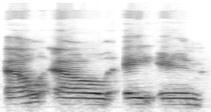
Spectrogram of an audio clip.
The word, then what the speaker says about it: Llano: I believe it's pronounced Llano. It's Llano, and it's just a nice sweet red blend.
